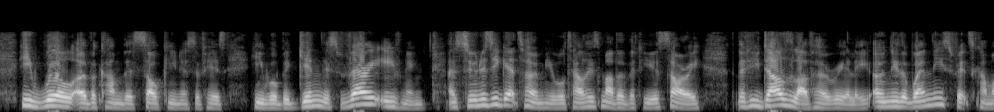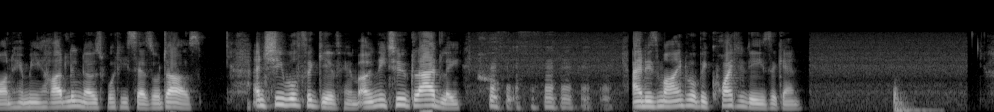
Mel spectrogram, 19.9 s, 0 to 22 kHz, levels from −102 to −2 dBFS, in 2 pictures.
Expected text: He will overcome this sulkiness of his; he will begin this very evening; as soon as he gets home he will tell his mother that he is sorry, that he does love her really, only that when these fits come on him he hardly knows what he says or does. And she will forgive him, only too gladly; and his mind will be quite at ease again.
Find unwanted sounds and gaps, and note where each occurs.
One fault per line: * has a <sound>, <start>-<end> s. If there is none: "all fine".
* has a laugh, 14.7-16.1 s
* has a thud, 18.9-19.4 s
